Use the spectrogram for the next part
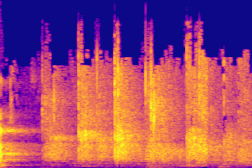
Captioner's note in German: Beifall Freie Demokraten und vereinzelt CDU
